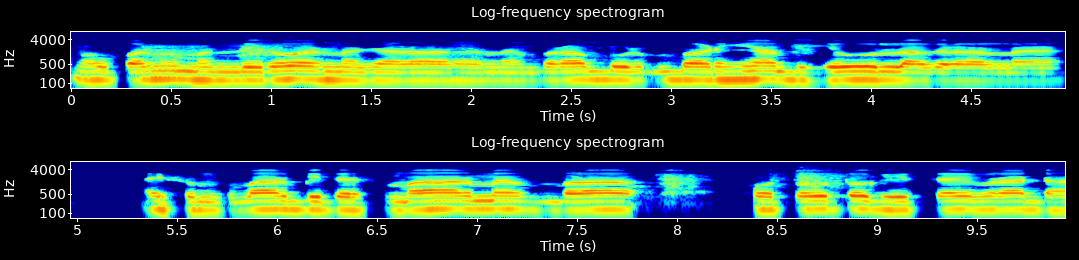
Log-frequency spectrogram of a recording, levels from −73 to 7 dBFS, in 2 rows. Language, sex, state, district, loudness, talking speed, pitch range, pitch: Magahi, male, Bihar, Lakhisarai, -15 LUFS, 115 wpm, 130-140 Hz, 135 Hz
